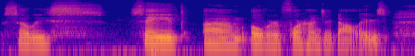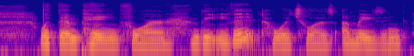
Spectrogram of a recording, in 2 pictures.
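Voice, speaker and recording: A woman's voice: sits low, takes it slowly. Congested, nasal woman chatting casually. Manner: relaxed, chatty, many fillers. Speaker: budgeting channel host. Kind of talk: casual talk over budget planning.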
